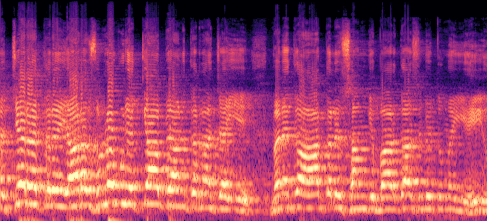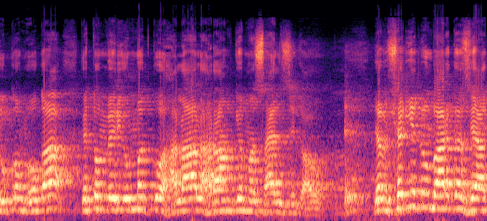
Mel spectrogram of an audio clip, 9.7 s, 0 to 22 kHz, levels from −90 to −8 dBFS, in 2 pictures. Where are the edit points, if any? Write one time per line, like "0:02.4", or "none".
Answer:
0:08.4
